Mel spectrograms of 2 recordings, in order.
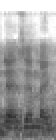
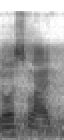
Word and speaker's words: doesn't like: Bacanya doesn't like, bukan does like.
